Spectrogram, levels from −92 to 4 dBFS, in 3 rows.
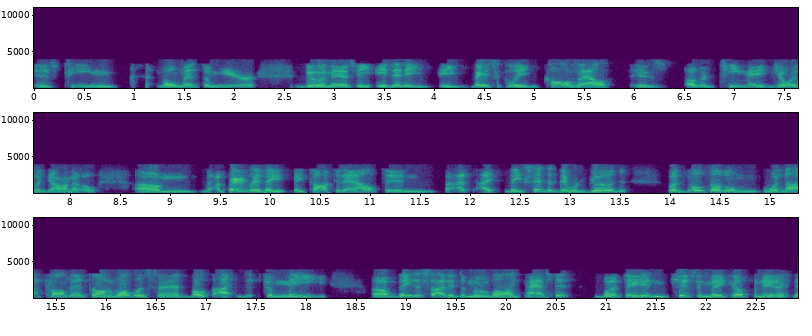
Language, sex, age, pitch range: English, male, 50-69, 115-150 Hz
